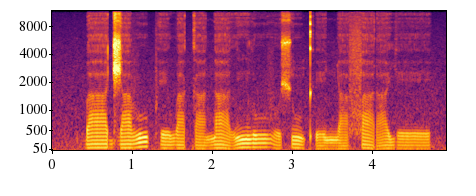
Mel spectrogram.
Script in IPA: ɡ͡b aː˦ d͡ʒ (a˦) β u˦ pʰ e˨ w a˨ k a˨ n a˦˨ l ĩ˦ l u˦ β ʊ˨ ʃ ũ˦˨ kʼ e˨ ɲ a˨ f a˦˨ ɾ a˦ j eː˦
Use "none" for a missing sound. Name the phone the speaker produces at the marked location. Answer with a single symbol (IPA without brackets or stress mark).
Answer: a˦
